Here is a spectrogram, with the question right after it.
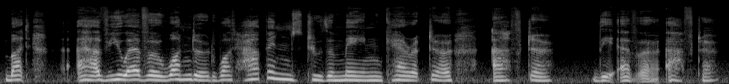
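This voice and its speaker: An actress voicing Anya, a frail, aging writer in a game cutscene, speaking softly and slowly with a breathy edge. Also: female voice, mid-range voice, fairly even intonation, slight background noise, close to an everyday voice. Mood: wistful. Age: older. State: weak, coughing. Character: old woman writer Anya, frail, wistful, resolved. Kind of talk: story cutscene voice acting. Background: soft music.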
